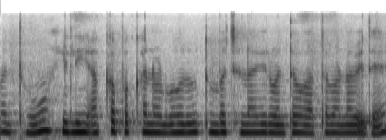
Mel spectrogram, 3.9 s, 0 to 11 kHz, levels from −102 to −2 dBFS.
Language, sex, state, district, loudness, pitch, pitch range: Kannada, female, Karnataka, Mysore, -17 LUFS, 200 Hz, 195-210 Hz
